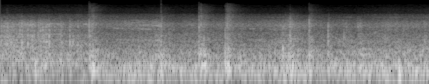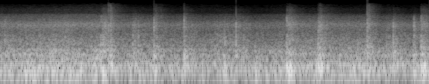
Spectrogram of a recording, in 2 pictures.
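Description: Fireworks barrage: many aerial shells bursting in quick succession, blending into a continuous rolling rumble with sharp cracks scattered throughout.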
